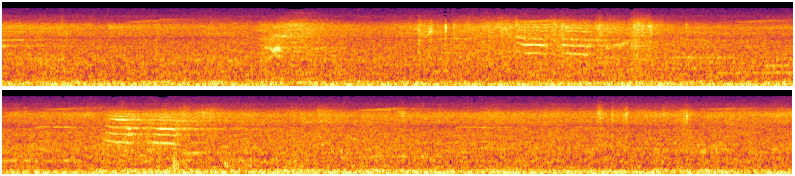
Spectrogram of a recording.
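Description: Several short, high animal calls, each a quick run of notes stepping downward, heard a few times over a steady low outdoor rumble, with a soft knock about a second and a half in.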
